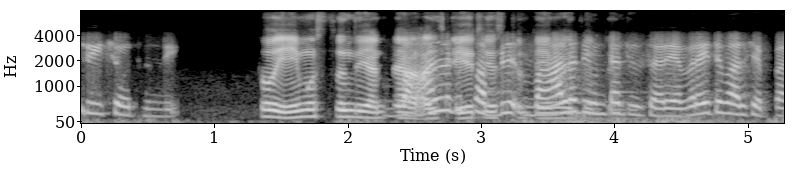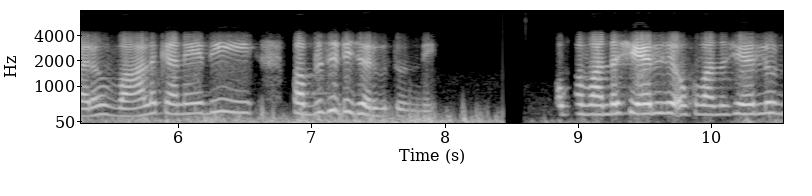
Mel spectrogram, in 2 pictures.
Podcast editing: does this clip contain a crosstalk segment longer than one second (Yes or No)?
Yes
